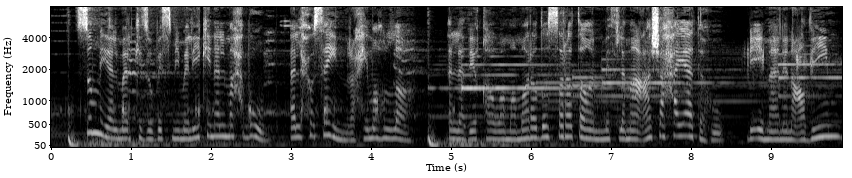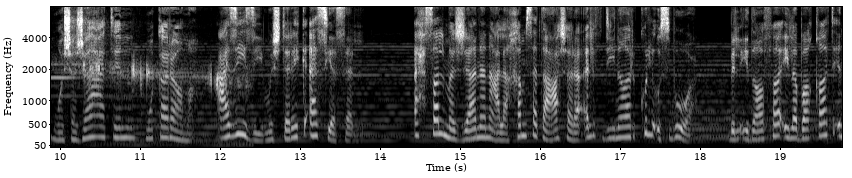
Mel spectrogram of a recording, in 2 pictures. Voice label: Arabic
